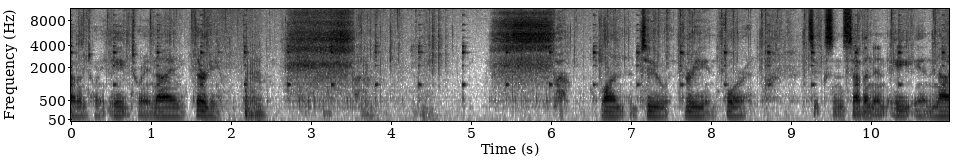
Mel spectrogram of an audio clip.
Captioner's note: breathing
